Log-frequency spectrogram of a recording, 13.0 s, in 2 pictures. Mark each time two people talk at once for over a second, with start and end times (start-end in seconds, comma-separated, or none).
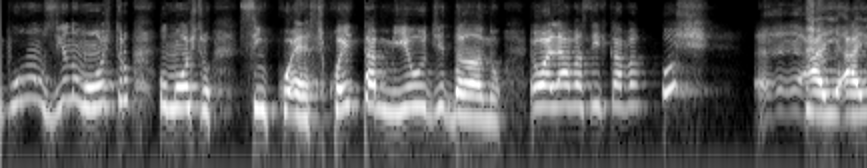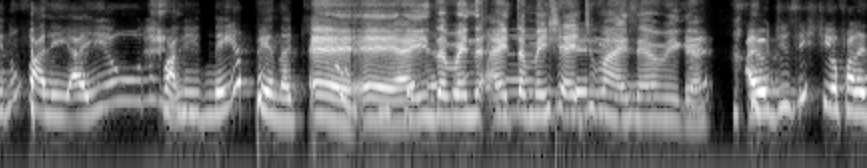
8.8-11.8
